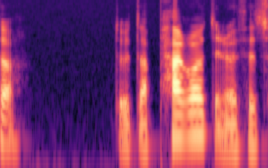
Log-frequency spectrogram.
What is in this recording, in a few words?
"parod", Welsh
